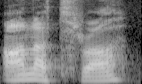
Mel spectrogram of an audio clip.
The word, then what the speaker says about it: Anatra: The operation of the Quantum Businessman and Psionic League, Sean Bond and Chris Anatra, or Anatra, as it's pronounced properly.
